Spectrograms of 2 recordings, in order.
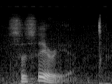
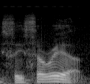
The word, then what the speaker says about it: Caesarea: came to caesarea and some people today pronounce it caesarea okay properly cesarea now there's an interesting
